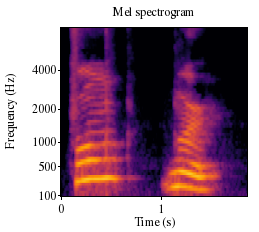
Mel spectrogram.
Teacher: 뒤에 있는 비음이 앞에 있는 평파열음에다가 영향을 주는 것이다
